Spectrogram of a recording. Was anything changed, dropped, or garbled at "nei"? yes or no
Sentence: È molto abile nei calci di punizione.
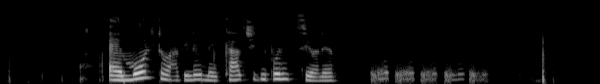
no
